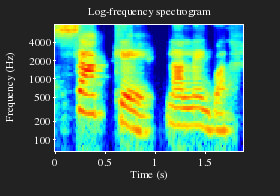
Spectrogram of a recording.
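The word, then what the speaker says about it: saque: would sound like sasse c e is s s the s sound so in order to get back to a k sound i have to make it a q-u-e okay so sake la language b stick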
